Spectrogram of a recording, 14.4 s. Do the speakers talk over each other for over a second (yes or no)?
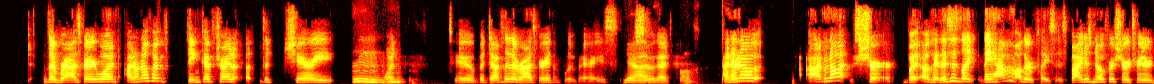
no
